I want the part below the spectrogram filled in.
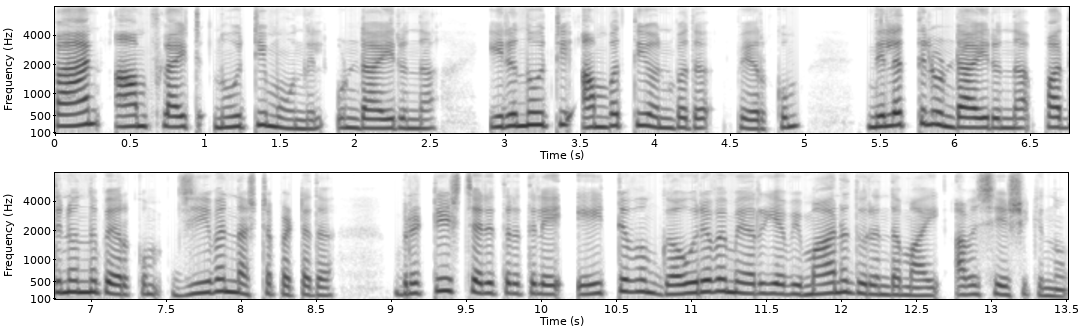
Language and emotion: Malayalam, neutral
